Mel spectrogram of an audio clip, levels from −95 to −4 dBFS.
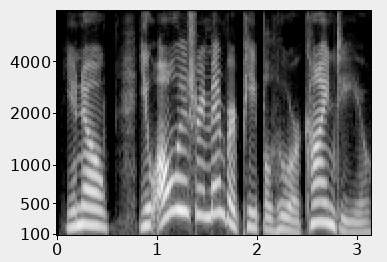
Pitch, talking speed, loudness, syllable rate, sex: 225 Hz, 210 wpm, -18 LUFS, 5.8 syllables/s, female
